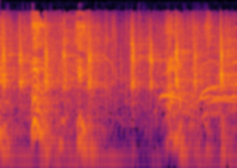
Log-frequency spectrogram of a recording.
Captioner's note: cheering and applause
